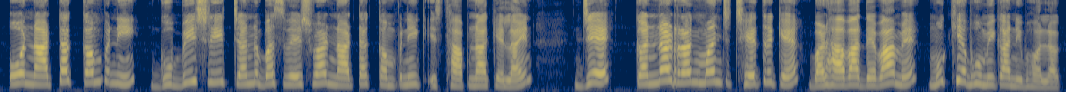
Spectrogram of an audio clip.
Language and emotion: Maithili, neutral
